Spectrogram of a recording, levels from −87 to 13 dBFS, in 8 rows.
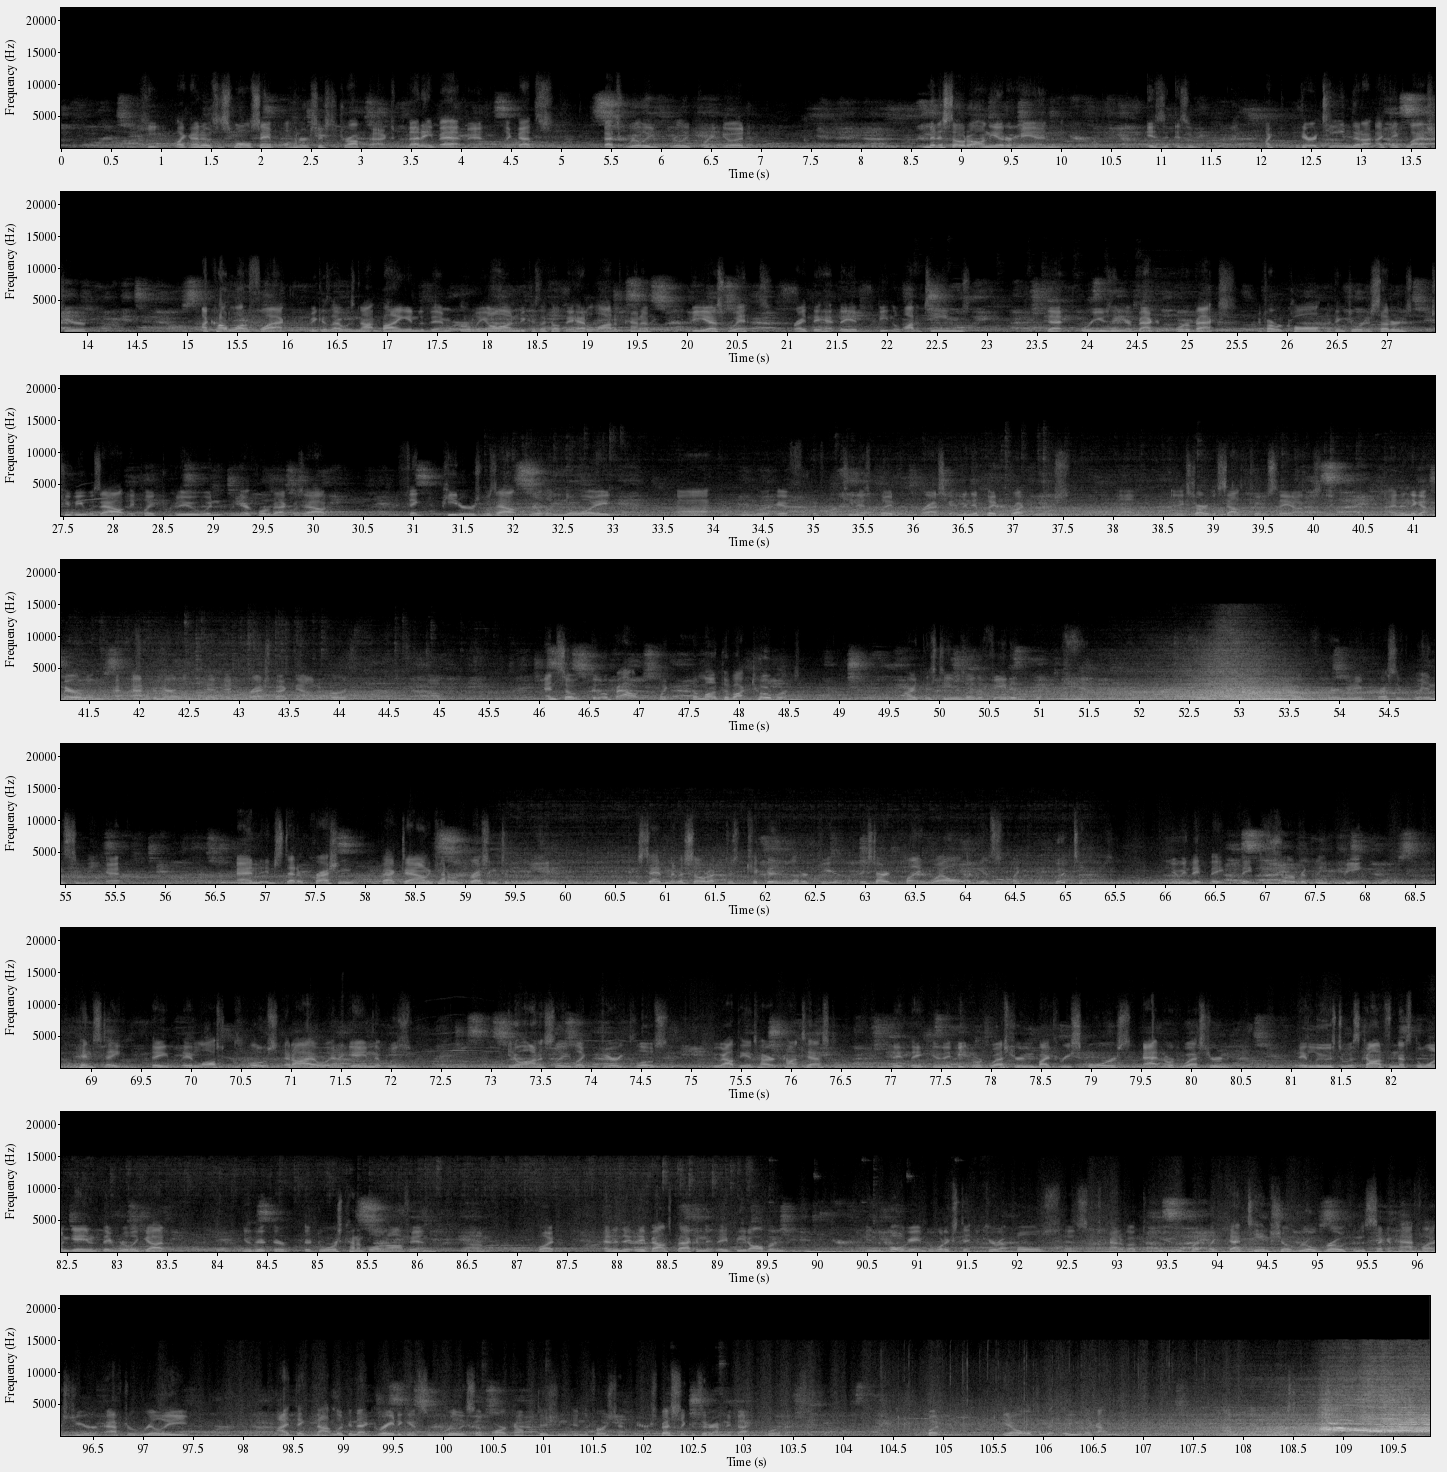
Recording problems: traffic noise; very loud; from 32 s on; 3 dB above the speech
murmuring crowd; loud; throughout; 7 dB below the speech

